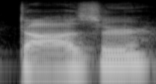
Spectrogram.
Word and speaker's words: Dozzer: You said Dozer, but it's spelled with two Z's. Is that not a typo? No, it's correct. Wouldn't that be Dozer? I mean, I'm okay with both pronunciations, but it's supposed to be Dozer.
